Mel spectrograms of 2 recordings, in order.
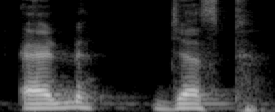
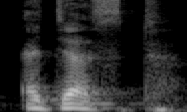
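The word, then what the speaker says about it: adjust: इसके बाद ये एक लफ्ज़ है, इसको आमतौर पे हम एडजस्ट कह करके प्रोनाउंस करते हैं, ठीक है, लेकिन इसमें भी जो है वो डी साइलेंट होता है एक्चुअली बोलते वक्त, यानी हम डी को बिल्कुल बोलते ही नहीं है। सही इसका प्रोनाउंसिएशन है एडजस्ट, एडजस्ट।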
